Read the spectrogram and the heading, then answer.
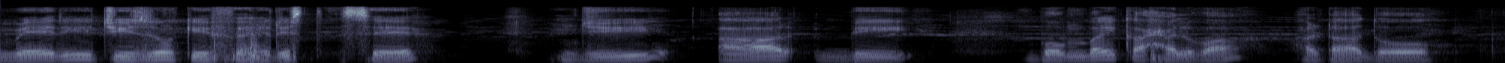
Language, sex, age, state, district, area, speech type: Urdu, male, 30-45, Uttar Pradesh, Lucknow, rural, read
